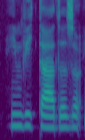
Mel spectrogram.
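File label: "invitados", Sardinian, female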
